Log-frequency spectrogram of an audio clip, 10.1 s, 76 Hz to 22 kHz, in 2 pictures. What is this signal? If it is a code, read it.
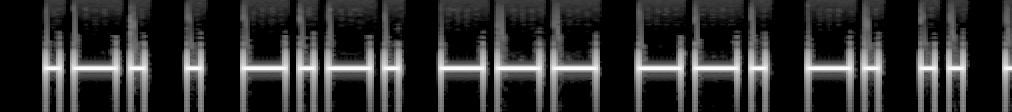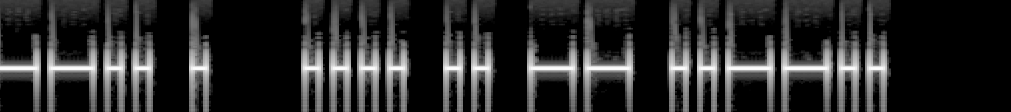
Morse code, heard as a keyed tone, about 17 wpm, 700 Hz. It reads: RECOGNIZE HIM?
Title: Sentences from Top 1400 Words 17wpm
